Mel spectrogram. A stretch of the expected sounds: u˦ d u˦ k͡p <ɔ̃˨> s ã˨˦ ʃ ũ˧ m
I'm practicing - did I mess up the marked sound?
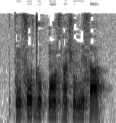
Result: yes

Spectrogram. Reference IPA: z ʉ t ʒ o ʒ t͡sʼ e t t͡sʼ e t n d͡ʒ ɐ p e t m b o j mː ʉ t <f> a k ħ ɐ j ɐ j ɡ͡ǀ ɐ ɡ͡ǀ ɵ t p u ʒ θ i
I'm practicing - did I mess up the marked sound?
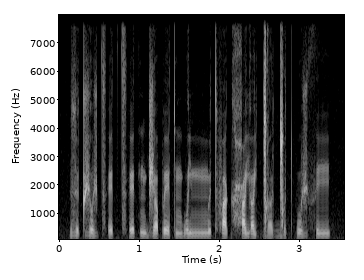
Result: no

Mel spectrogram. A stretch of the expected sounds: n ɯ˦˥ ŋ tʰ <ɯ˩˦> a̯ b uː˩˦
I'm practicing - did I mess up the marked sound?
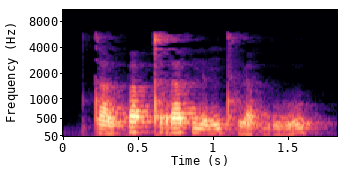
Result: yes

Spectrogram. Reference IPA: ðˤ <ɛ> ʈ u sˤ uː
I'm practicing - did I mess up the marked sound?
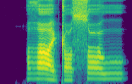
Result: no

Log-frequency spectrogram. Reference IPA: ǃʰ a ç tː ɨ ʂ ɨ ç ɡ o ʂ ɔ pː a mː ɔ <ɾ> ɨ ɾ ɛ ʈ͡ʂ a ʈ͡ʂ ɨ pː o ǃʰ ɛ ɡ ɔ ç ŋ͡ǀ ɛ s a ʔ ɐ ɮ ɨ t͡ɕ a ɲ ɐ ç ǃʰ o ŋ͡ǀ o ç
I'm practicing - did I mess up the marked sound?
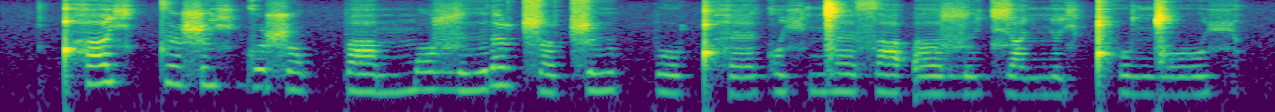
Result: yes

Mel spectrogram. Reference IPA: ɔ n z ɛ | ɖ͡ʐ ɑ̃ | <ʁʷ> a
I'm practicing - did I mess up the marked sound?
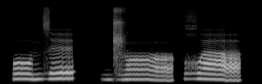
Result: no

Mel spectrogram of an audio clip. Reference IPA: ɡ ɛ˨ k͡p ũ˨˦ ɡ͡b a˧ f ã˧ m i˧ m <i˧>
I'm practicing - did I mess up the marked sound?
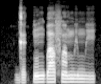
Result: no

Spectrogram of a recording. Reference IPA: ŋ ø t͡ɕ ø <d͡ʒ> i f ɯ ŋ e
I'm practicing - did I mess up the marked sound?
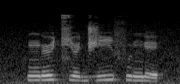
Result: no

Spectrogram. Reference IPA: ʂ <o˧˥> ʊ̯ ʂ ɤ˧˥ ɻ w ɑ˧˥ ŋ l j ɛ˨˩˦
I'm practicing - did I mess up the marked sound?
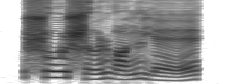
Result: yes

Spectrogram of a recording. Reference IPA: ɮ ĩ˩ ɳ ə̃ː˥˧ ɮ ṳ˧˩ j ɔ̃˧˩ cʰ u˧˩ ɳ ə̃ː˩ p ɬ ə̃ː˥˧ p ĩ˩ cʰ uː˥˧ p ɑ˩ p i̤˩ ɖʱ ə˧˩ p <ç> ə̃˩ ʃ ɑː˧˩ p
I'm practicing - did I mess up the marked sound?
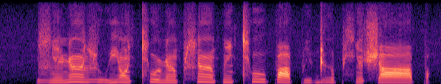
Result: no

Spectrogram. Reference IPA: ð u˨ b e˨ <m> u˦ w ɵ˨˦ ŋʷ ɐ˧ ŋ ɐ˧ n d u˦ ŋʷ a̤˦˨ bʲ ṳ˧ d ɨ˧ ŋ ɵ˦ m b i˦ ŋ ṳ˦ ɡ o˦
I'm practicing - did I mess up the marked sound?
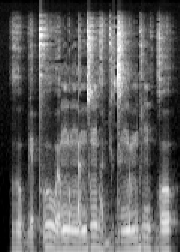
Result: yes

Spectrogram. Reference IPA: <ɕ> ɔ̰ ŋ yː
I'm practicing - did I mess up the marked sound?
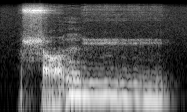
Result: yes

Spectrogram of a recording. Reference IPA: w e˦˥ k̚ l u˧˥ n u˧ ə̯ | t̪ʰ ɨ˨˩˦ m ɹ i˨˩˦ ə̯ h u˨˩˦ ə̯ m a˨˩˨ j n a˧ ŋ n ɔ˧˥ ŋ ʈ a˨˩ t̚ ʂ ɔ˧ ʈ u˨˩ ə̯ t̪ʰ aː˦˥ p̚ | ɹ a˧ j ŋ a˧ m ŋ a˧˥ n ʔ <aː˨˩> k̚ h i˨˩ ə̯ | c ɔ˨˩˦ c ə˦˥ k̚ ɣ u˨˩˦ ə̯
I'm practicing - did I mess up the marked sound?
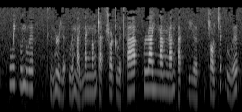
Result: yes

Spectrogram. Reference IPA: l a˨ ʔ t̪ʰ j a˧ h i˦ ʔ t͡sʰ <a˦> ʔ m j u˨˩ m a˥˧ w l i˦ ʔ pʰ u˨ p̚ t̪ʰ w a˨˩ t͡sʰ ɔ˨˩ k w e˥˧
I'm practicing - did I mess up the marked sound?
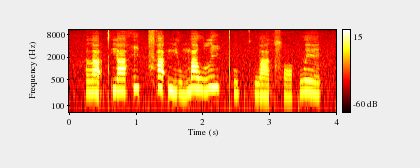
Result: no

